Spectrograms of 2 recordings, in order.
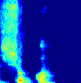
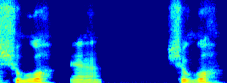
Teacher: Jadi qofnya itu diganti gin nanti lahjah ya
